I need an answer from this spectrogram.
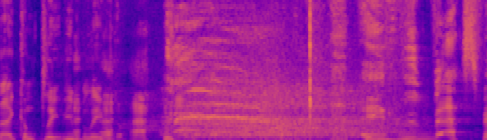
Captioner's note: laughter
